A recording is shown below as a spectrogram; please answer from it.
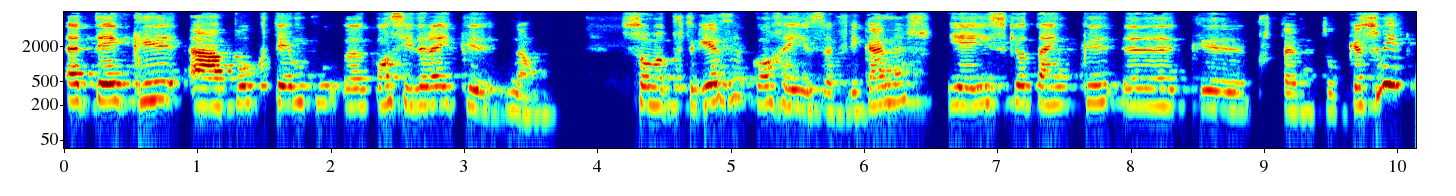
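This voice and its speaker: A woman from Cape Verde, the technical director of a social care charity, giving a personal testimony in a hesitant way, full of pauses and restarts. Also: medium pitch. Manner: hesitant, many fillers and restarts. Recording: echoey, muffled room sound.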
